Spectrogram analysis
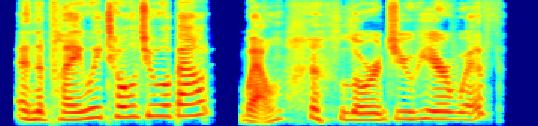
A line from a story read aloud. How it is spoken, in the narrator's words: laughed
